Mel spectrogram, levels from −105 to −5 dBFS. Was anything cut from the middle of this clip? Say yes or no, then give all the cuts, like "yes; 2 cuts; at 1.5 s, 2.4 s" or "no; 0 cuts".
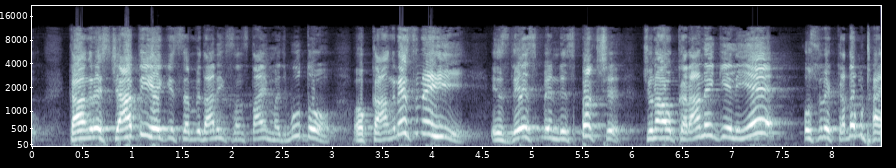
no; 0 cuts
